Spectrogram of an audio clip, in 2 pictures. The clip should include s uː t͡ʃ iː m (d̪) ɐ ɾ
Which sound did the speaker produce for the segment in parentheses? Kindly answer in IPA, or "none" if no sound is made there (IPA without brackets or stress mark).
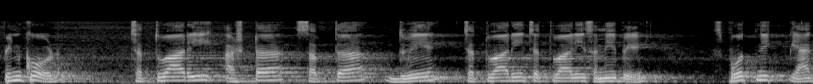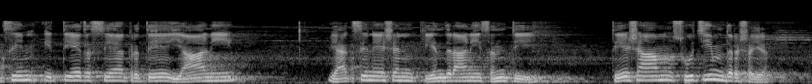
d̪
